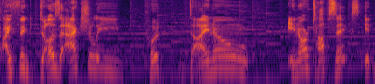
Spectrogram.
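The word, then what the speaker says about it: Deino: say it which I think does actually put Dino in our top six it might so Master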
